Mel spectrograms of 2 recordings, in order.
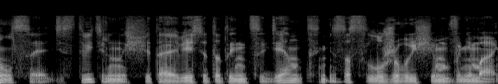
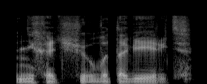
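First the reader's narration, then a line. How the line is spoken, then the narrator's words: Reply with heavy sigh. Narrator (Russian): ответил я, тяжело вздохнув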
